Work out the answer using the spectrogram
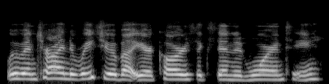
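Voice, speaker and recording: A woman talking through a doorbell speaker, pranking her partner in a deadpan, mock-formal telemarketer manner. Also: a little high, normal speed, dry recording, dull audio.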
